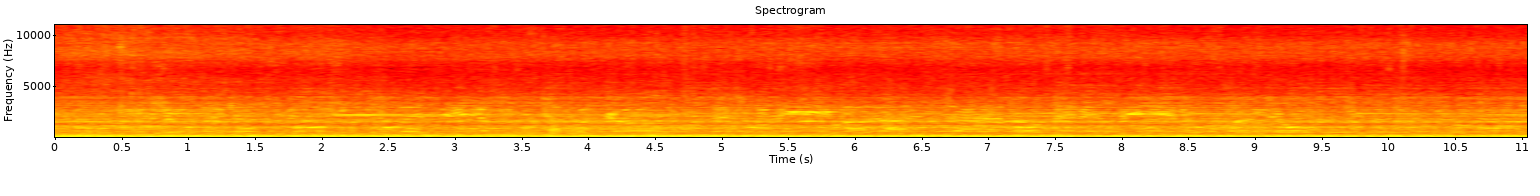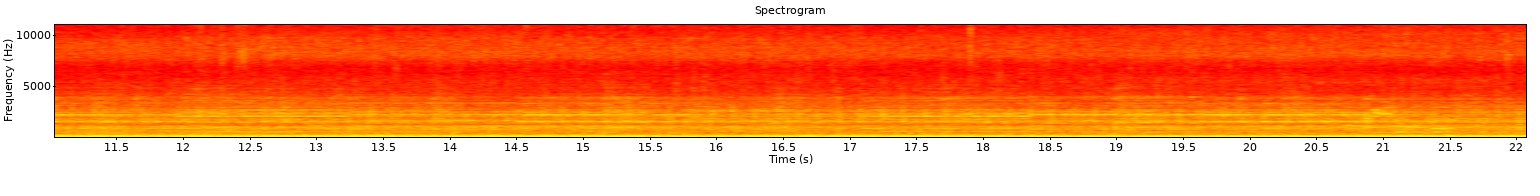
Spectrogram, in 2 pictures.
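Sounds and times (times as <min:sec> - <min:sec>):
faint whines: 0:00.0 - 0:22.0
vehicle driving on dirt track: 0:00.0 - 0:22.0.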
